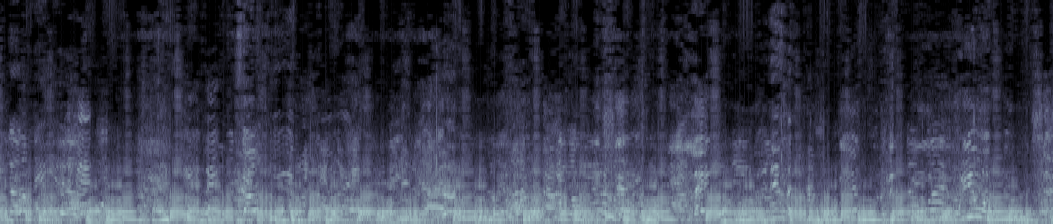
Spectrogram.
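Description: Marching band sousaphones playing a repeating bass line with drums, under loud crowd chatter and shouting voices.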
